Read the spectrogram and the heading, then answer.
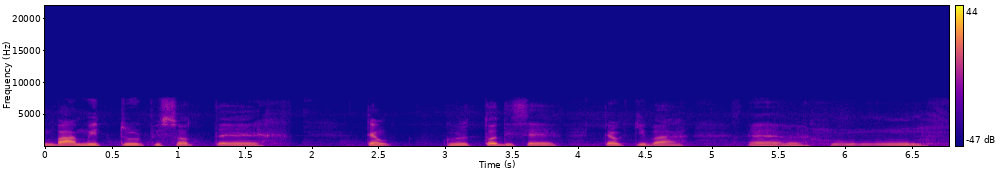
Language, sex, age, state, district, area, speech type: Assamese, male, 45-60, Assam, Darrang, rural, spontaneous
